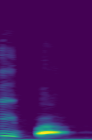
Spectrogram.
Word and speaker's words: hippia: y su compañera la hipa. Recuerden, se escribe hippie e hippia, pero se pronuncia hippie y hipa. Se escribe hippie e hippia, se pronuncia hippie y hipa, o hippie y hipa.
